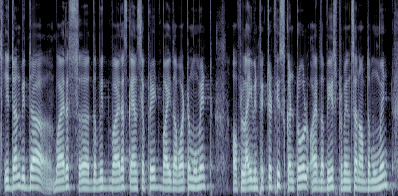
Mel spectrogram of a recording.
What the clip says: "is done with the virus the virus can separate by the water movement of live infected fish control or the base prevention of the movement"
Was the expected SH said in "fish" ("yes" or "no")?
no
